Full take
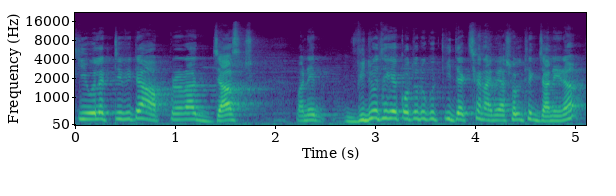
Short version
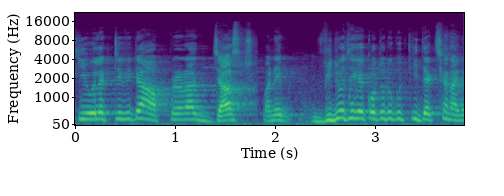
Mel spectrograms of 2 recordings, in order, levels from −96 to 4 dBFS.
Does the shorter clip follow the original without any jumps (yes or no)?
no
